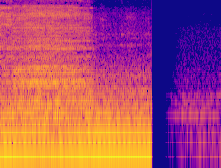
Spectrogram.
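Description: A disc sander grinds loudly against metal.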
